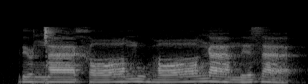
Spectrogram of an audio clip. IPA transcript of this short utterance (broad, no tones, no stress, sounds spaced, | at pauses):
ɾʲ ə˞ ŋ͡ǀ æː x ɑː n̪ u ɦ ɑː ŋ æː m ɪ z æ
